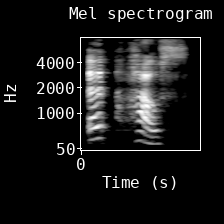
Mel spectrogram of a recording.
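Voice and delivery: house with its H clearly breathed out; slow demo, audible H in house; H pronounced. Shown as a demonstration. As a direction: sound the H at the start of house. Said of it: "je prononce le H".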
